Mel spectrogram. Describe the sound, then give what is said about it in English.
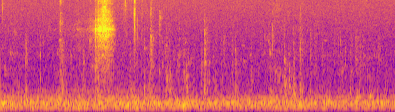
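Steady rushing of water past the hull of a boat sitting on its mooring about half a mile across from Falmouth, with a low wind roar, scattered small knocks and a brief higher whistle of wind in the rigging; sunny, after hard rain, with the wind rising. “You can hear the wind in the rigging and the water rushing past.”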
